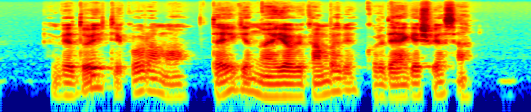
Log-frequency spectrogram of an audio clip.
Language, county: Lithuanian, Telšiai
